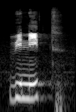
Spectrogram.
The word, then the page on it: biniit: TdVZ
